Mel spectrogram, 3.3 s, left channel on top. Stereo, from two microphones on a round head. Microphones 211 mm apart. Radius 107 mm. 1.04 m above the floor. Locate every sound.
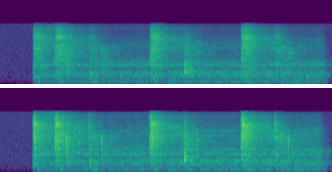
0.3 s a gunshot: 55° right (ahead or behind), 2.5 m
